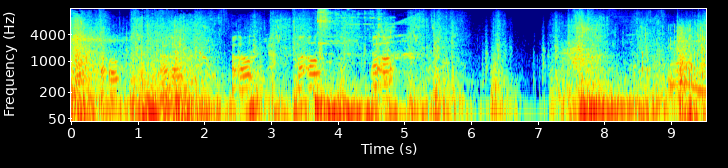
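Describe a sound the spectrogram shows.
Sword slashes and spell blasts clash in a fast fight.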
